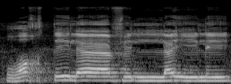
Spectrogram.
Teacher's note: یا حروف لین میں سے ہے تو اس لیے اس کو لمبا نہیں کریں گے. اسی طرح لام کے اوپر شد بھی موجود ہے.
